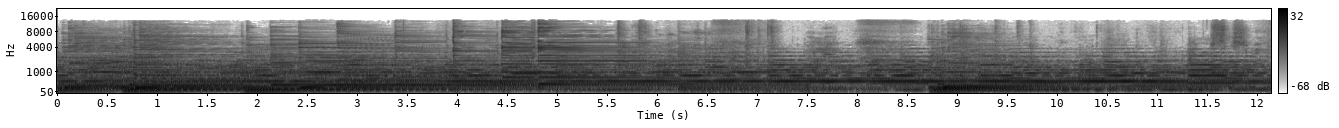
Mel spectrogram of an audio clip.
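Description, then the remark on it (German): Church bells peal continuously, several bells overlapping in a dense, resonant clangor with rich ringing overtones, fairly loud and steady throughout, with no voices present. “Mit Glockengeläut.”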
